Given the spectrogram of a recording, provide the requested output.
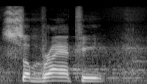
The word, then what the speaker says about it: sobriety: Christian sobriety in a dynamic world. What is sobriety? Sobriety, by the, am I pronouncing it well?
